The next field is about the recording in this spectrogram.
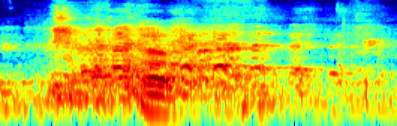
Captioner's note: audience laughing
